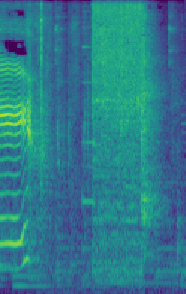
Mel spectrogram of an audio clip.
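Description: A woman's drawn-out, held exclamation at the start, then a bathroom sink tap running as an even hiss for about the last second.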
